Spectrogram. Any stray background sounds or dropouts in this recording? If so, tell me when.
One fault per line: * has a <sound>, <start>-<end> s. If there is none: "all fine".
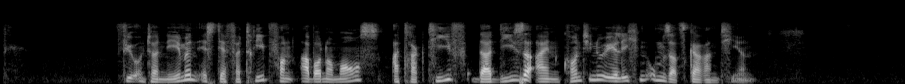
all fine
